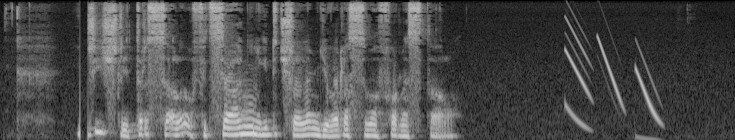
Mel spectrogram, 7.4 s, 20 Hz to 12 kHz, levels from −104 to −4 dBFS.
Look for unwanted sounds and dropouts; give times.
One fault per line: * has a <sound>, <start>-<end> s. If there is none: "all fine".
* has a dropout, 0.8-0.9 s
* has a chirp, 5.7-6.7 s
